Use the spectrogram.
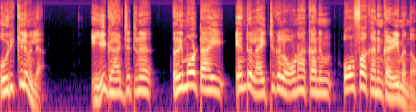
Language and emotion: Malayalam, surprised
